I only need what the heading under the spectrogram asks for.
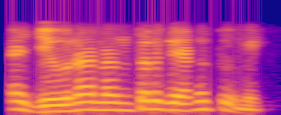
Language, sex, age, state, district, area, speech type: Marathi, male, 45-60, Maharashtra, Nagpur, urban, conversation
